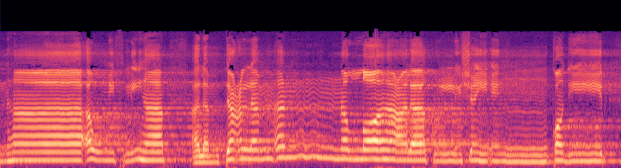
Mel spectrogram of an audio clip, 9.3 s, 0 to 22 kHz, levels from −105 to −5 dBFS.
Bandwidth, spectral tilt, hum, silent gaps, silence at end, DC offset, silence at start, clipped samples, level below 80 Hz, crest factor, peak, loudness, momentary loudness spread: 10.5 kHz; -4.5 dB/octave; none; none; 0 s; under 0.1%; 0 s; under 0.1%; -56 dBFS; 16 dB; 0 dBFS; -17 LUFS; 10 LU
